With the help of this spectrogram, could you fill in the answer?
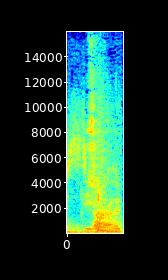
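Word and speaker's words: Xero: This guy is called Jero. Or Zero, depending on how you want to pronounce a name that begins with an X. I've always said it Jero.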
